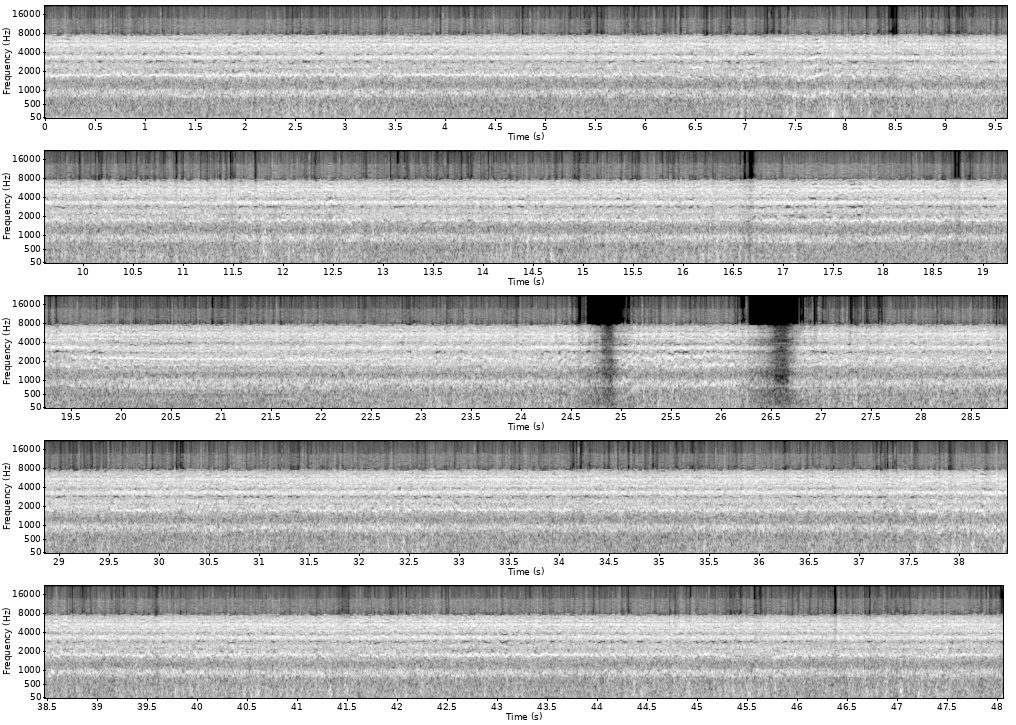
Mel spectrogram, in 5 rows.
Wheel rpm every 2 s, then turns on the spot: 230, 230, 230, 230, 220, 230, 230, 240, 230, 230, 210, 210, 140, 140, 220, 230, 230, 230, 230, 230, 230, 230, 230, 230.
none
